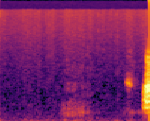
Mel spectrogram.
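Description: Near silence on a phone line, with one faint brief sound about a second in. A voice starts speaking right at the end.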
